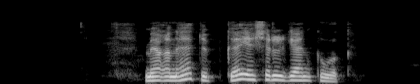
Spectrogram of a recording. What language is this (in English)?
Bashkir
